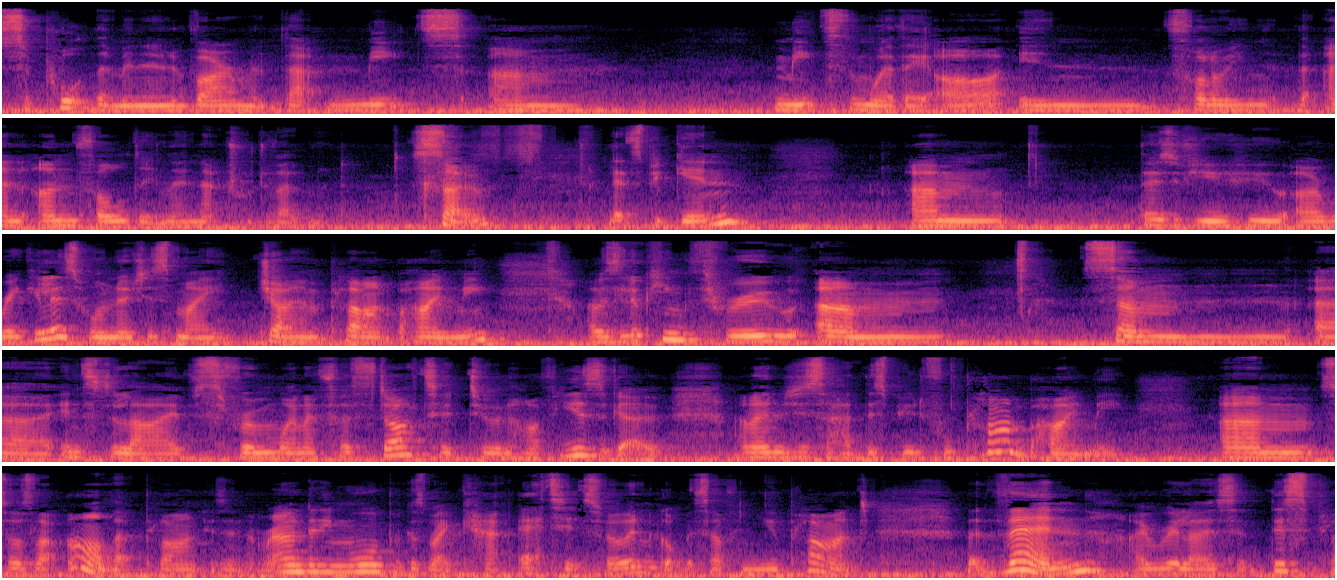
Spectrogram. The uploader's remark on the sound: All podcast sessions originally recorded on Instagram Live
